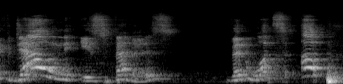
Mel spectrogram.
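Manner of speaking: high, loud, put-on British accent, baffled and confused. Speaker announces an impression, then delivers it: confused British man impression. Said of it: "my impression of a British man who is uh, confused".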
